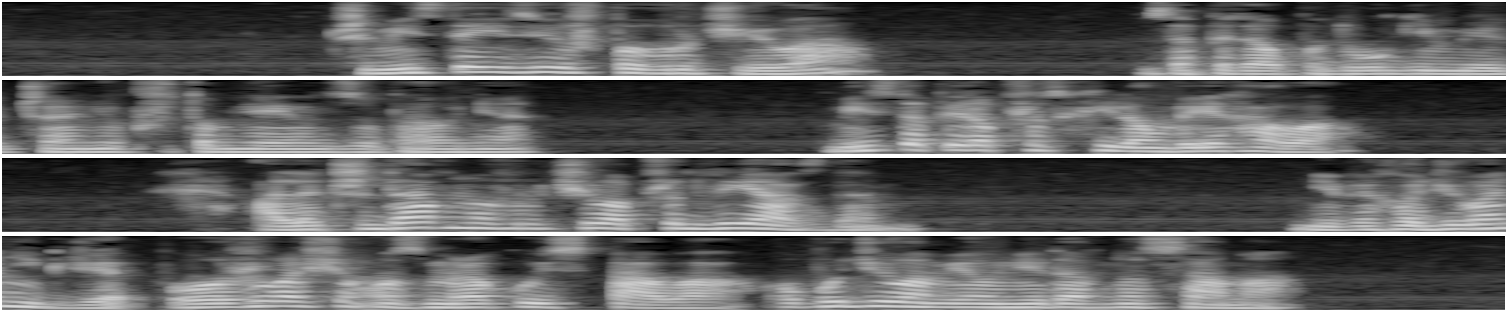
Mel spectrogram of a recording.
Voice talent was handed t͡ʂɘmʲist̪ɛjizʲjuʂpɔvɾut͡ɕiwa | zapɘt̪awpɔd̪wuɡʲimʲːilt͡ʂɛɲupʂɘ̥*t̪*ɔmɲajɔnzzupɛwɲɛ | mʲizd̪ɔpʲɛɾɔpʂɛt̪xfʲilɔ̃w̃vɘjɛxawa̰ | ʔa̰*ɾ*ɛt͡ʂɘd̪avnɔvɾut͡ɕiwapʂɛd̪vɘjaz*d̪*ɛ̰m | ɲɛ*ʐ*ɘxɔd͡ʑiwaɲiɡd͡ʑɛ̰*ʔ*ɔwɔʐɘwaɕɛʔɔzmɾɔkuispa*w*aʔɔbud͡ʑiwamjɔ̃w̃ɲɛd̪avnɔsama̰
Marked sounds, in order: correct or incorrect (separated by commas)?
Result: correct, incorrect, correct, incorrect, incorrect, correct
